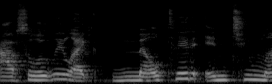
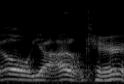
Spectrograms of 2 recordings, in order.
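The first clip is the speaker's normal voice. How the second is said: put-on suave, smooth cool-guy voice. Mocking how he acted before a kiss: imitating Sean's suave cool-guy act. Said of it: "this rico, suave, cool guy".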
